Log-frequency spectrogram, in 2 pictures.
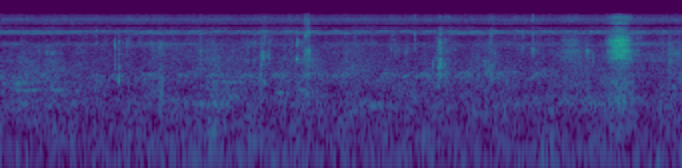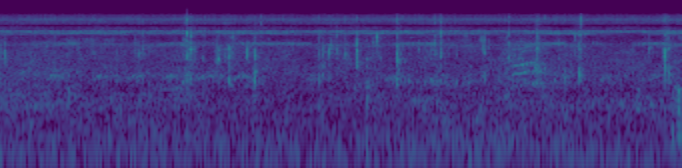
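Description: A man chews food noisily.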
